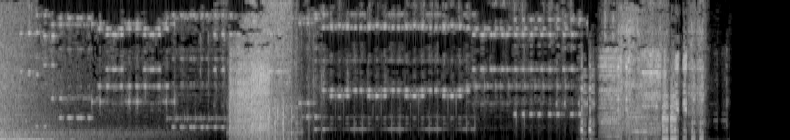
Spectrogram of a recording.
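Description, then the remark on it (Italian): A short electronic jingle with bright, chiming tones and quick bursts of whooshing noise, lasting a few seconds before cutting off abruptly into silence. No one speaks. “Adesso volevo mandarti transizione. Manda eh, pure la transizione.”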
